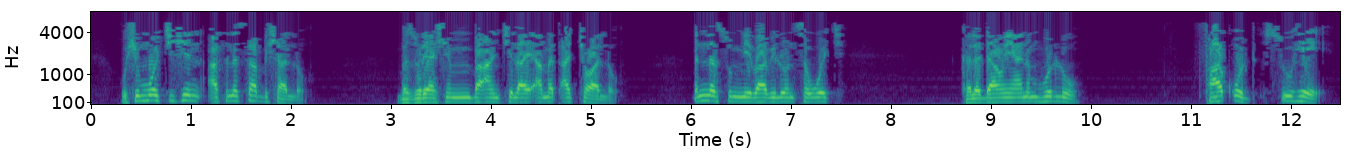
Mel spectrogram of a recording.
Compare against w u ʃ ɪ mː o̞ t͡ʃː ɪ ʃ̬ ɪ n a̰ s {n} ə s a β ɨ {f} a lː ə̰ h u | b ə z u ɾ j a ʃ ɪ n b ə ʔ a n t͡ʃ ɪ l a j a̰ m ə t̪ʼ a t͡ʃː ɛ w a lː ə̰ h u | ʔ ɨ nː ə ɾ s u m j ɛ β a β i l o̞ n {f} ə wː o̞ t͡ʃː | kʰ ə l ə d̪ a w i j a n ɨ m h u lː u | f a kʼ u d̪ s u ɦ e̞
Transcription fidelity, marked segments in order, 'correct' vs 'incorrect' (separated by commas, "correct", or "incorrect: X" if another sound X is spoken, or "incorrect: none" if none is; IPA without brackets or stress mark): correct, incorrect: ʃ, incorrect: s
